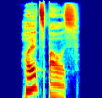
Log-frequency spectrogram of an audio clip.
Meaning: second-person plural subjunctive I of einbeziehen
- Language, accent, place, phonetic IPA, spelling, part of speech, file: German, Germany, Berlin, [bəˌt͡siːət ˈaɪ̯n], beziehet ein, verb, De-beziehet ein.ogg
